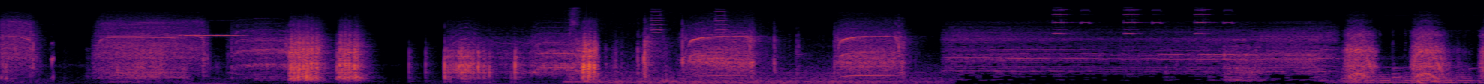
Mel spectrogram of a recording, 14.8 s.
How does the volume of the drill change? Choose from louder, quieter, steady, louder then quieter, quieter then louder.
quieter then louder.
